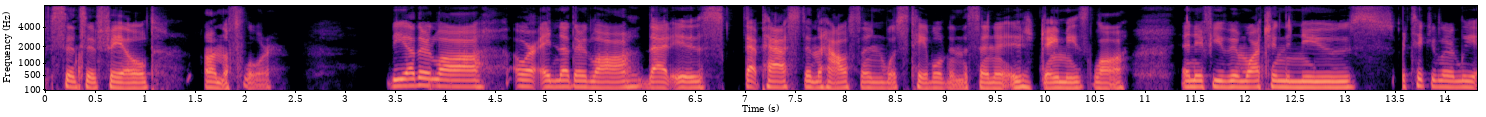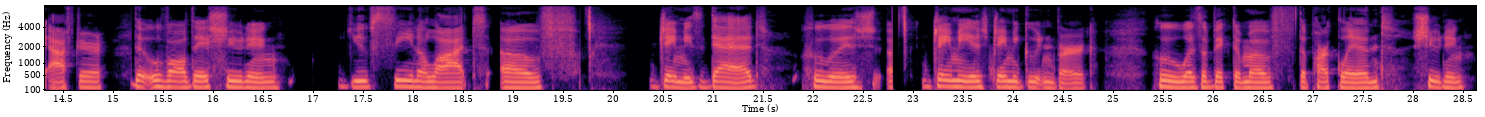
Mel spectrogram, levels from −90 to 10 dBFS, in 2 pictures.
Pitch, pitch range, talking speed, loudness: 155 Hz, 145-165 Hz, 130 wpm, -19 LUFS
